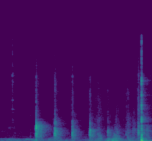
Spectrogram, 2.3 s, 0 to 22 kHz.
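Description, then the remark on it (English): Scattered hand claps from a small group of party guests at a 60th birthday celebration, about seven distinct claps at a slow, uneven pace, fairly quiet, with one sharper final clap and no talking. “Yeah, round of applause.”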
